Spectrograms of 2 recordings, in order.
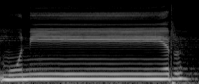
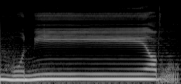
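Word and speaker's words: منير: sebelumnya Ya Sukun ya Jadi kalau berhenti Munir tipis Jadi bukan Munil bukan nggak usah ditebelin karena huruf sebelumnya Ya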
